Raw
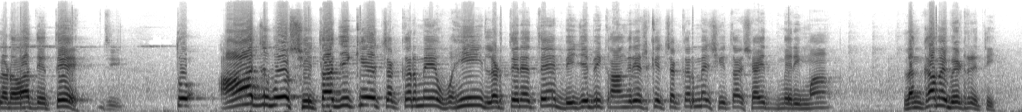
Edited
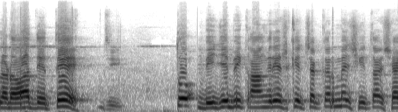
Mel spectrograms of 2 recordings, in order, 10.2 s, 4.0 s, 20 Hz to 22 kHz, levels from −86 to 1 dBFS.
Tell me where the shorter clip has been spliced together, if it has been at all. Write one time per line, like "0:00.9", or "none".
0:02.0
